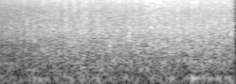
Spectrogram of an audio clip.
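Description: A third waterfall pours forcefully over black rock on a windswept moor, its dense, continuous rushing roar filling the whole moment without pause. No voices are heard, just the unbroken wash of falling water.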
